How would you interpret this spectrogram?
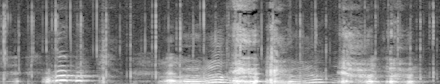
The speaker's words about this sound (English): Excuse me while I get my weed coughs out. No, not really. It's when you cough after having weed, but no, I wasn't smoking weed.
